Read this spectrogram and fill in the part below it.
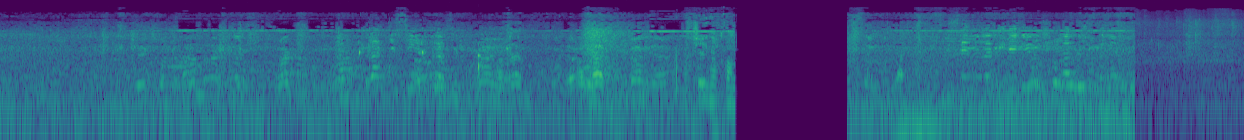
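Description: Men shout and argue loudly.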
